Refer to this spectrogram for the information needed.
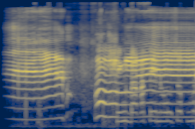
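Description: Loud, high wailing infant cry with a brief catch for breath between cries; ordinary crying.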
